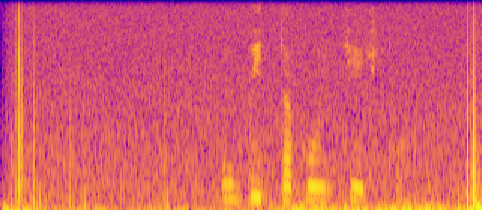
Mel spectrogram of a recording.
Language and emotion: Russian, neutral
